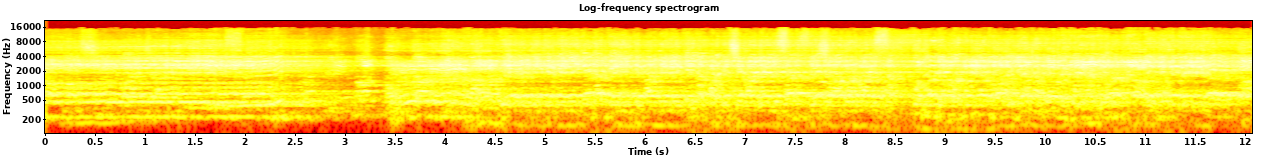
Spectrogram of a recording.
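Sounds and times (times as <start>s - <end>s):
choir singing a cappella: 0.0s - 12.0s.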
